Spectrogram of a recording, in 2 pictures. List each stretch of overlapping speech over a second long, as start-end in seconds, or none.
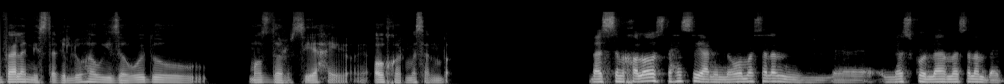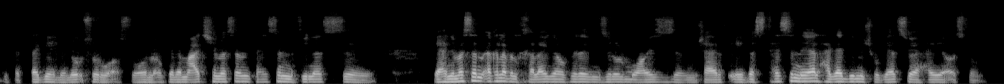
none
